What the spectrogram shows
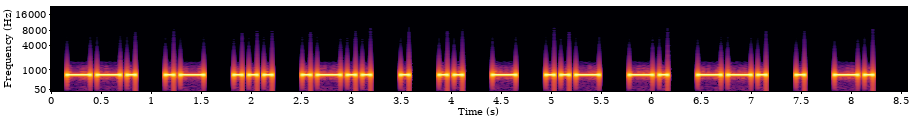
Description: Morse code, heard as a keyed tone, about 16 wpm, 680 Hz. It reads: GASLEITUNGEN
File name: Morsekurs / Witze / Witz 02. Dezember 2025 70 F80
